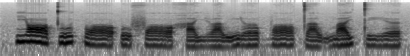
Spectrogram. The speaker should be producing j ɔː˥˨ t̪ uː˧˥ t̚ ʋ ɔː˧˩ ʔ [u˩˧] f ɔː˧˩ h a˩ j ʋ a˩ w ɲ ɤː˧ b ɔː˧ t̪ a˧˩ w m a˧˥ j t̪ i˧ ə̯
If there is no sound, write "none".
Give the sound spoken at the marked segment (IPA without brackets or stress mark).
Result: u˧˩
